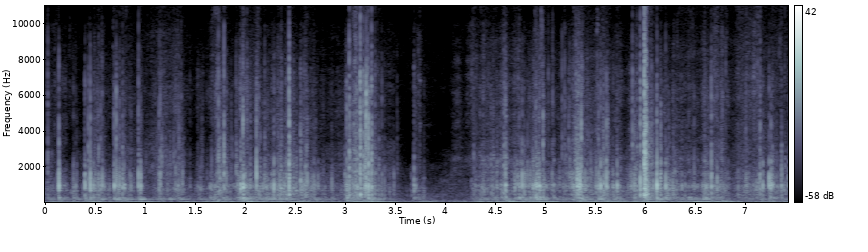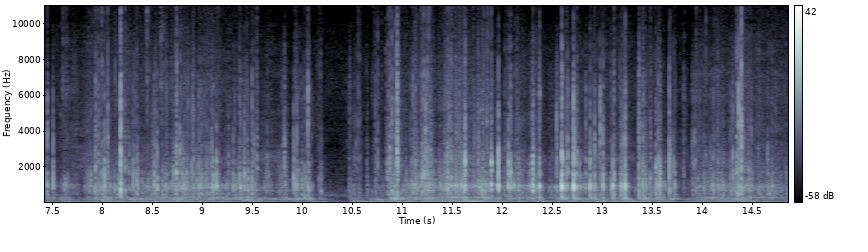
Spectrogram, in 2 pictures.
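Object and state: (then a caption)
Candy corn rummaged in a plastic bucket. A hand with painted nails rummages and scratches through small, solid pumpkin candy corn in a purple plastic pail. The result is a continuous, dense stream of crisp clicking, crinkling and rattling with bright edges, broken by brief quieter pauses near 4 and 10 seconds. A steady low hum sits underneath throughout.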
